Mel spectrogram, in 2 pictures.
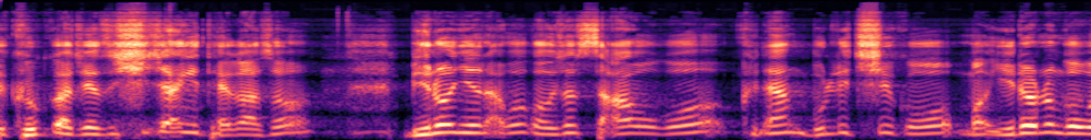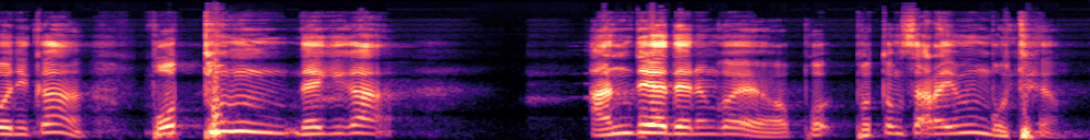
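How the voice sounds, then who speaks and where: Animated Korean-speaking male pastor preaching. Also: high-pitched. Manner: animated, acts out quoted people. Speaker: missionary pastor. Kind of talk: storytelling sermon.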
